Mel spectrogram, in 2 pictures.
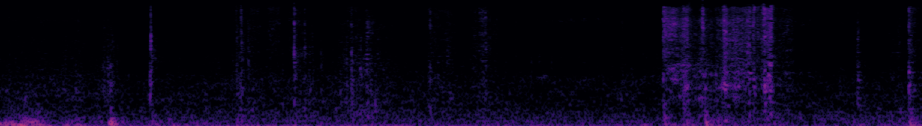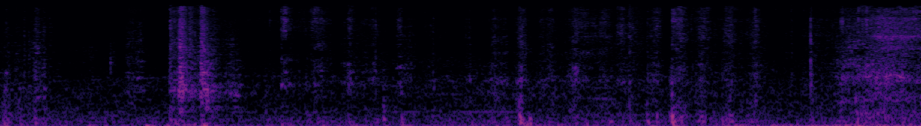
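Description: Plastic plug trays and cardboard packing rubbing and scraping as they are handled, in short bursts with scattered small knocks.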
